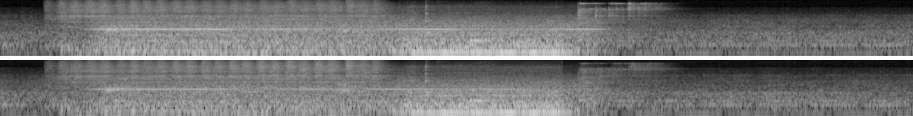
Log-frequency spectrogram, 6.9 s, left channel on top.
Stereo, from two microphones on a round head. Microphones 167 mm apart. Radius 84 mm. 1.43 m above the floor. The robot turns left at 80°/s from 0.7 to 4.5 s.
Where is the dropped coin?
75° left (ahead or behind), 4.5 m; by 5.0 s 65° left (ahead or behind), 4.5 m.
